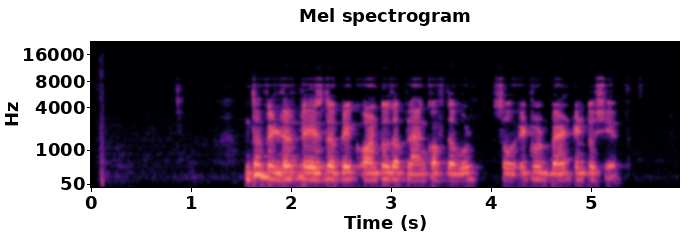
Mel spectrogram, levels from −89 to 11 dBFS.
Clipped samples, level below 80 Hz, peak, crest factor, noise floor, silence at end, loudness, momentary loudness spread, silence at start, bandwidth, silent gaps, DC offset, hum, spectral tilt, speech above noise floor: under 0.1%; -58 dBFS; 0 dBFS; 18 dB; -69 dBFS; 0.65 s; -17 LUFS; 12 LU; 1.55 s; 9.4 kHz; none; under 0.1%; none; -4.5 dB/octave; 52 dB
